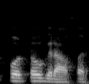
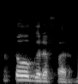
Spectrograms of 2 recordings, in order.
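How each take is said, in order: First: फोटोग्राफर as FO-to-GRAA-far; full vowels throughout फोटोग्राफर; wrong pronunciation. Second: फोटोग्राफर as fuh-TO-gruh-fer; correct pronunciation. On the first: (फोटोग्राफर ग़लत, फ़ो-टो-ग्रा-फ़र) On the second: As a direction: stress TO, reduce GRAA to gruh in फोटोग्राफर. (फोटोग्राफर सही, फ़-टो-ग्रफ़र) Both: Shown as a demonstration. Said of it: "not फोटोग्राफर".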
